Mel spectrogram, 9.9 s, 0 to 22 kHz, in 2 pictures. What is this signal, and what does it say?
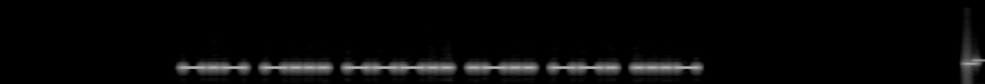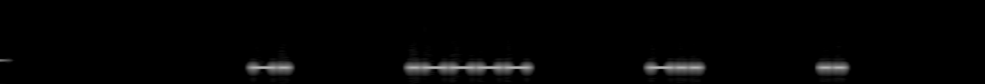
Morse code, heard as a keyed tone, about 36 wpm, spaced as for 20 wpm, 700 Hz. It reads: KB8LGV N1DI
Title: USA Call Signs - 6x Character Spacing - 35wpm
